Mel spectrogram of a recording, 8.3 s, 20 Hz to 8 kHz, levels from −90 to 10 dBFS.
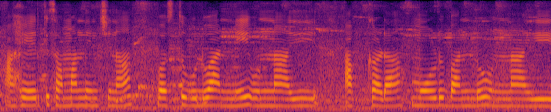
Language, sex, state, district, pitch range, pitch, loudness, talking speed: Telugu, female, Andhra Pradesh, Annamaya, 190-205 Hz, 195 Hz, -19 LUFS, 80 wpm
